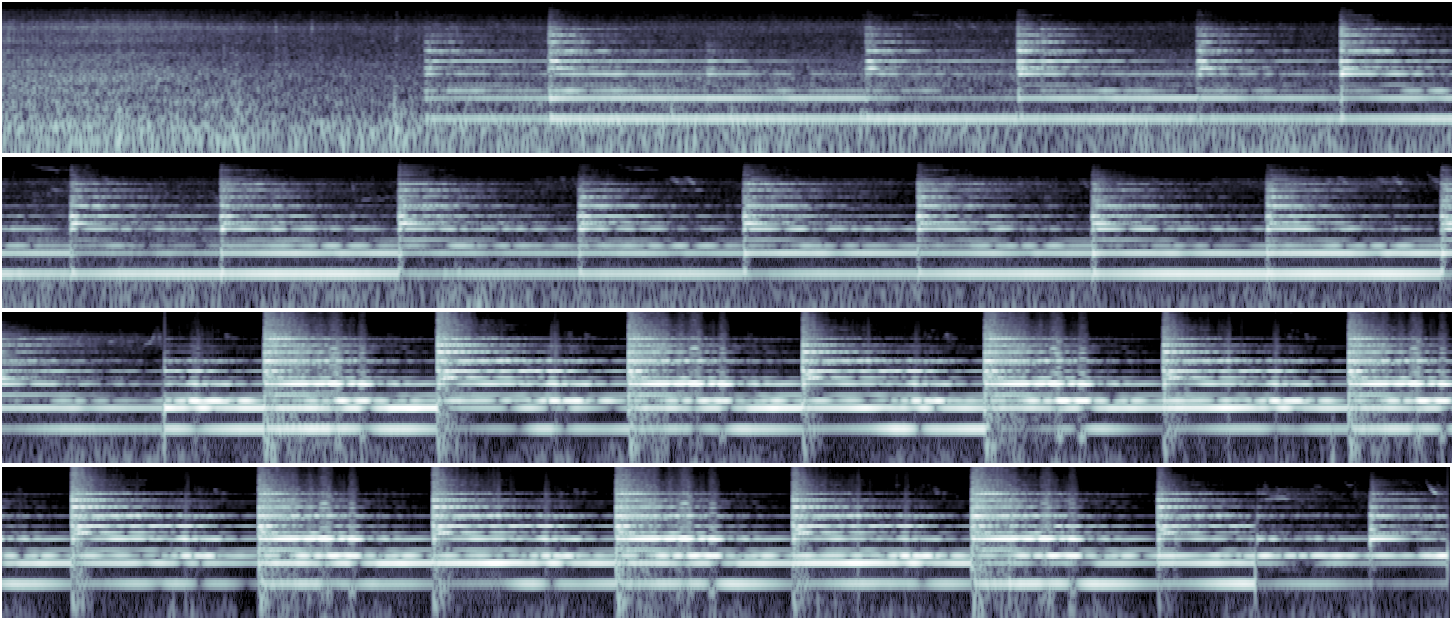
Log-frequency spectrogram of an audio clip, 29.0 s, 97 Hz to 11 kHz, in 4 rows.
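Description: Church bells swinging and ringing for a service. The 1596 Borchardt Gelgeter bell, with a strike tone of d2, starts about two seconds in, with steady strokes a little under a second apart. About halfway through the smaller g2 bell joins it, and the strokes become louder and sharper, each one ringing on over the next.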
